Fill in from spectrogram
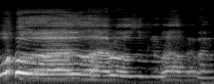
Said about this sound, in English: Stinko covers his head with his arms and whimpers.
